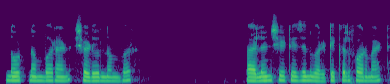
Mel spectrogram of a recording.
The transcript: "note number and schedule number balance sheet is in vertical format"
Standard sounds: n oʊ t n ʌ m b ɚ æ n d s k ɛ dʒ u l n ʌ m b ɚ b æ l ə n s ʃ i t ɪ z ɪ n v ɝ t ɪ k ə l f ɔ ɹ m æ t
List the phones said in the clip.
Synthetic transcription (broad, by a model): n oʊ t n ʌ m b ɚ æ n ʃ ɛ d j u l n ʌ m b ɚ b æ l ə n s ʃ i t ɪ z ɪ n v ɝ t ɪ k ə l f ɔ ɹ m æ t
